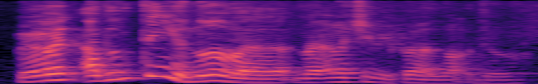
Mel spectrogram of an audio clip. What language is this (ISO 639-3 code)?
eng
